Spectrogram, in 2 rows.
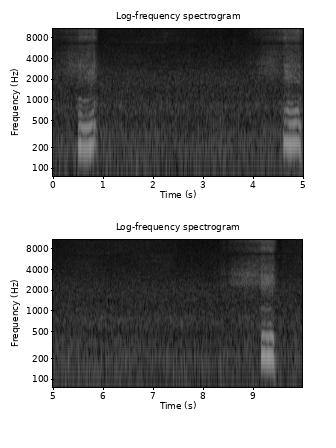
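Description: Three soft, brief snoring sounds about four seconds apart, about 13 a minute, over quiet room noise: gentle snoring in a sleeping dog.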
